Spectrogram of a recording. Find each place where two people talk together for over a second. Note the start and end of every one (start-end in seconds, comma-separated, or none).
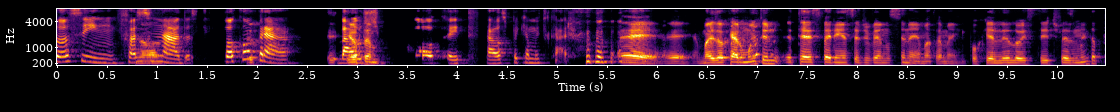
none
